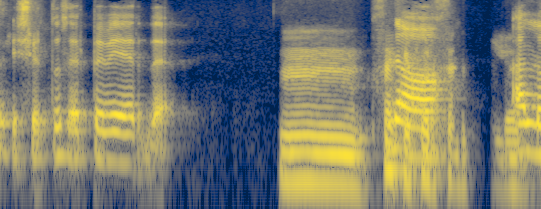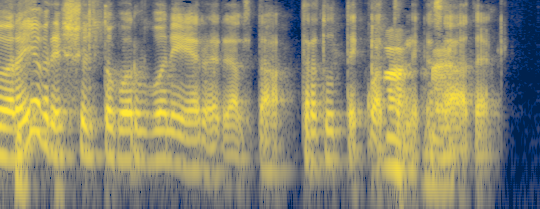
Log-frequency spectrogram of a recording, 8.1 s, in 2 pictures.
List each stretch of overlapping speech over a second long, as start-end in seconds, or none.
2.9-4.6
